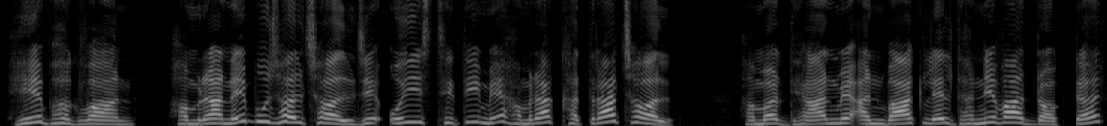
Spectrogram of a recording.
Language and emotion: Maithili, surprised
